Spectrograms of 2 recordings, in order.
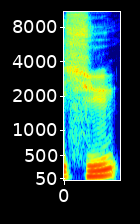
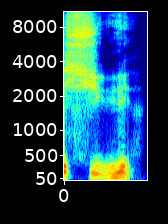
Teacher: Xu, second tone, or it could be Xu, third tone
